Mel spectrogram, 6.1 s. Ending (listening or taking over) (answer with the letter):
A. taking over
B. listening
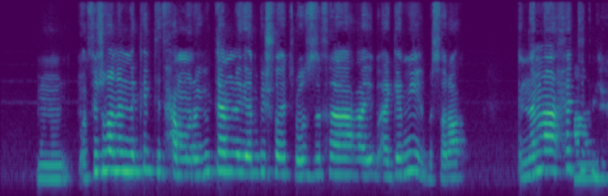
B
